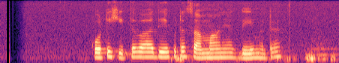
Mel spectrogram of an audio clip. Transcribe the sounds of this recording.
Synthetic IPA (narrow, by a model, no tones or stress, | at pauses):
koʈihit̪əʋaːd̪ijəkuʈəsamːaːnejak̚d̪eːməʈə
